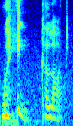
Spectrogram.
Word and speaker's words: Winklod: So I've given it an Elvish pronunciation of Wahink-a-Lod. Okay.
